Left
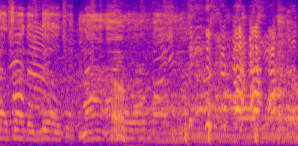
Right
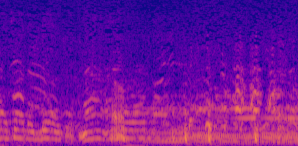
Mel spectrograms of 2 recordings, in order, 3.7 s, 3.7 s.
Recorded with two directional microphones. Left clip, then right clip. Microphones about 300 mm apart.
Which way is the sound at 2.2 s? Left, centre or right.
Centre.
